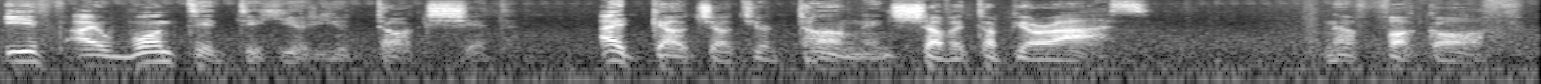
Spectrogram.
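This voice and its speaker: An actor playing a cruel, mocking Viking warlord in a video game cutscene, with sneering, menacing taunts. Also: male voice, deep voice, very animated, slow, sharp tone, big-room sound, slight background noise, heavily acted.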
